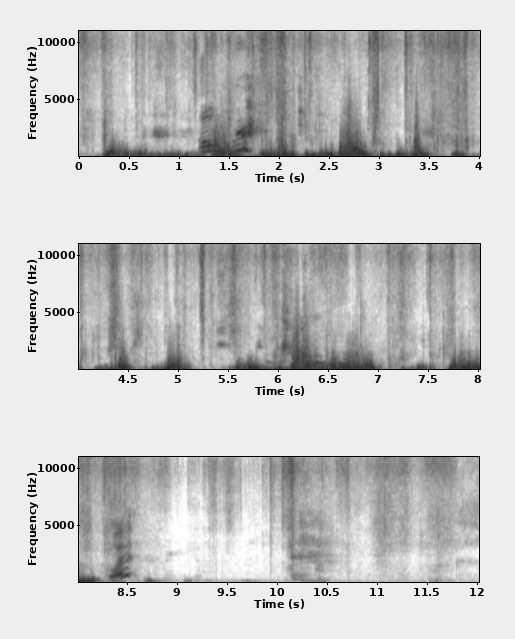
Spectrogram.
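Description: Loud rustling and knocking of a phone microphone carried by someone running, with a few short vocal sounds. The noise drops away about eight and a half seconds in.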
